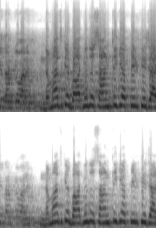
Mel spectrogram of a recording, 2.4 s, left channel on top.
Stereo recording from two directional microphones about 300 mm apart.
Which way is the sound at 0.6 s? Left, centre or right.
Right.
